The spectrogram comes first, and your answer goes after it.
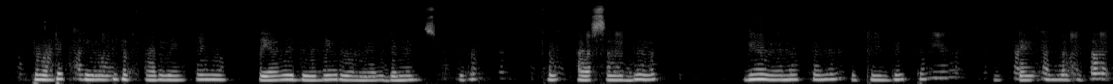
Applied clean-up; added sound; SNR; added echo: neural mask model DeepFilterNet 3.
